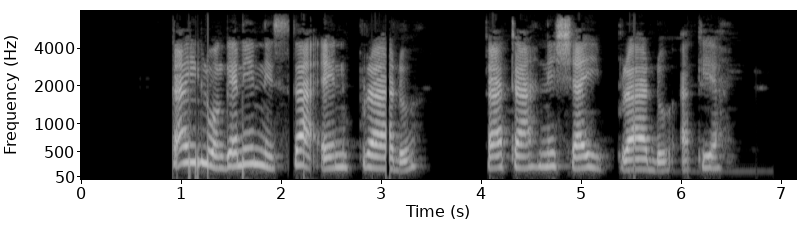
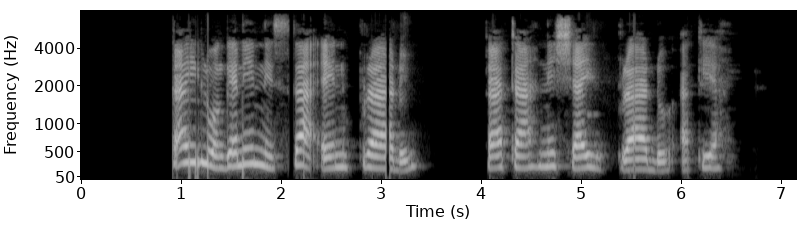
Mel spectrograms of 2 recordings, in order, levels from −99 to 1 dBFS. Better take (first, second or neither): first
